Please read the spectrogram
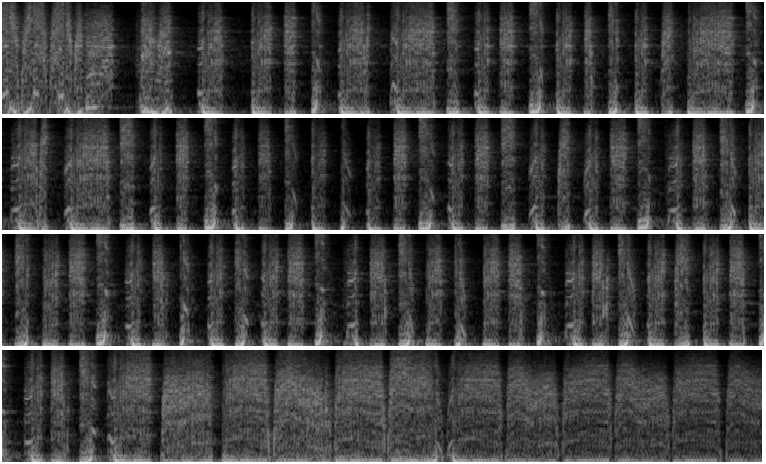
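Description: Hip-hop DJ scratching vinyl on a turntable over a beat, the sound cut on and off rapidly with the mixer's crossfader in a transform-style scratch, several cuts a second. Near the end the cutting stops and the record plays through steadily.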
